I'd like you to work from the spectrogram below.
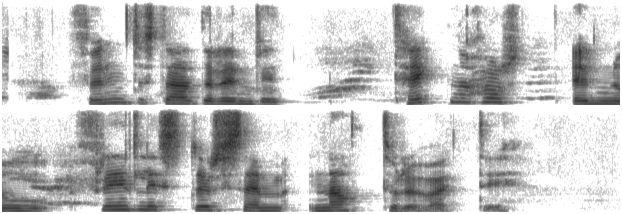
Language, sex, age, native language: Icelandic, female, 30-39, English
